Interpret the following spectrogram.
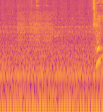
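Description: Steady background hum and hiss, with no distinct events standing out.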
